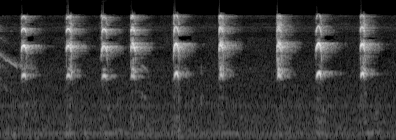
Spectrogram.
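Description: A prairie dog gives a quick series of sharp, high, squeaky barks about twice a second.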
